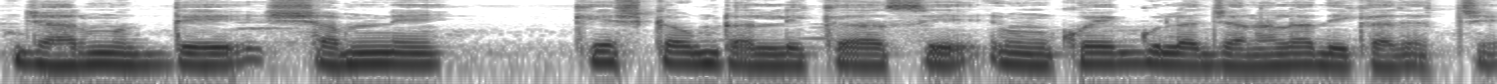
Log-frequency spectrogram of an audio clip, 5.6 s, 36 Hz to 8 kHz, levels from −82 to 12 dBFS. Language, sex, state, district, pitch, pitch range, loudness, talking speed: Bengali, male, Assam, Hailakandi, 130 Hz, 120-135 Hz, -13 LUFS, 130 wpm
